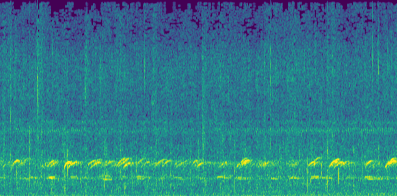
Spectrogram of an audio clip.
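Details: Big Island, Hawaii, in tropical rain: coqui frogs repeat clear two-note calls, a lower note then a sharp rising chirp, several overlapping callers, with rain noise and occasional louder drips.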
